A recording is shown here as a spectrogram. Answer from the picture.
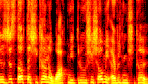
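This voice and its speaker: A woman speaks with a Spanish accent. Her pitch is fairly high, with ordinary pitch variation. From northern Illinois, Rockford. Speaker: singer-songwriter. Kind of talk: interview conversation.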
